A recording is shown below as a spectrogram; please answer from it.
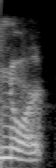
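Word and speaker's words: G'nort: This is Nort. Nort. You don't say the G.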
